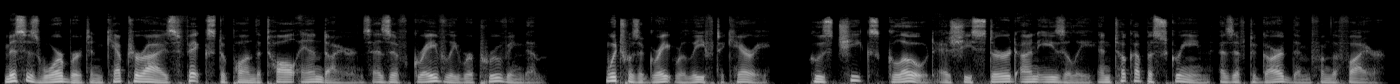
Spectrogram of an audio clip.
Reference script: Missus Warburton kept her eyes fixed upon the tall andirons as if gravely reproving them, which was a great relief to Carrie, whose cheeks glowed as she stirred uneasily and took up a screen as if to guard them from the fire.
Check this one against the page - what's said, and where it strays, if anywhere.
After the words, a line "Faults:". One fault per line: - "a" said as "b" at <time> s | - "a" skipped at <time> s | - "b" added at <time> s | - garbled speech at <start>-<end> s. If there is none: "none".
Missus Warburton kept her eyes fixed upon the tall andirons as if gravely reproving them, which was a great relief to Carrie, whose cheeks glowed as she stirred uneasily and took up a screen as if to guard them from the fire.
Faults:
none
